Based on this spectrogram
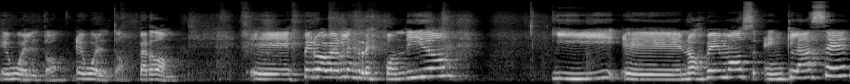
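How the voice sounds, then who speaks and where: Lively intonation comes through at a very slow pace with long, frequent pauses, amid noticeable background noise and audible room echo. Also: woman, high pitch for a woman. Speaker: cosmetology teacher. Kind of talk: live-streamed class.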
